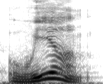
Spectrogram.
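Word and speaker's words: WHEERE: une technologie qui s'appelle WEAR, ça s'écrit comme le mot wear en anglais, ou W-H-E-R-E, sauf qu'il y a deux E au début, W-H-E-E-R-E.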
